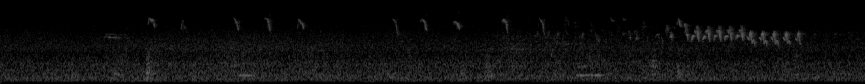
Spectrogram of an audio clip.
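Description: Small birds chirping over a steady background hiss: a string of short, high, separate chirps, then a fast trill of rapidly repeated notes near the end.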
